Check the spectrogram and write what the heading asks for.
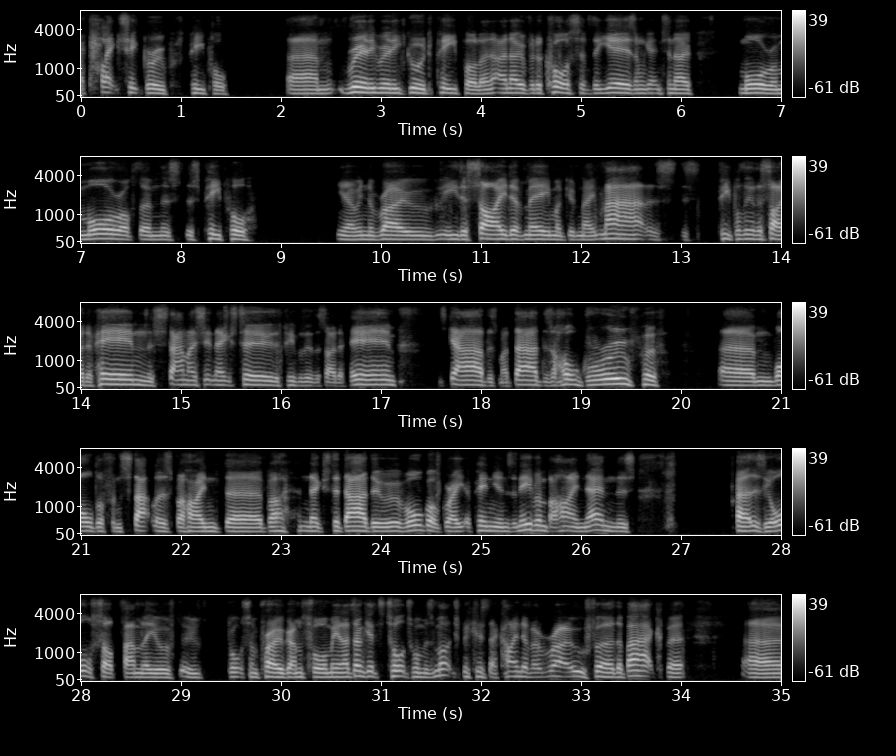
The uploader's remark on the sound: A brief dog walk chat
